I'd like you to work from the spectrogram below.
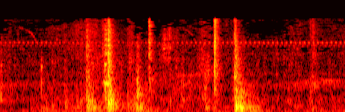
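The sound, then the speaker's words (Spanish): Car doors clunk shut as people get into a car, several sharp thuds and rattles in quick succession with brief pauses between them, and no one speaking. “Se montan en el coche.”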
